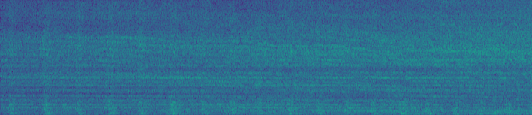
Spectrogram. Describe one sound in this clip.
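A steam locomotive chuffs as it approaches.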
